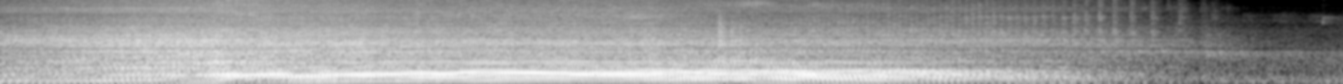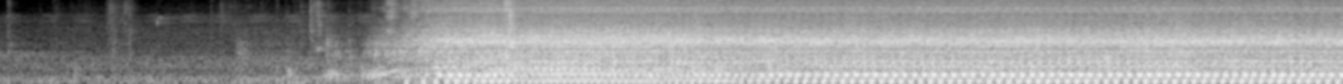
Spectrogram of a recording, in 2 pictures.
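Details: Cold Honda Ruckus with carb vacuum piston hose plugged by finger: revs up, falls away and dies for a couple of seconds, then restarts to a steady idle. Unplugged it stalls with any throttle. Plug, carb, battery already done; owner suspects ECU.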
